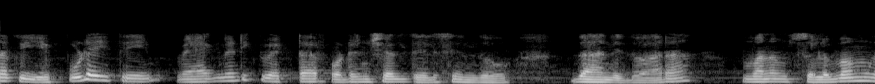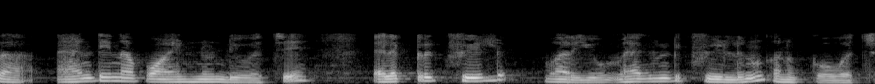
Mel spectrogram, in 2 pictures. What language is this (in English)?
Telugu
